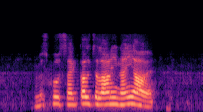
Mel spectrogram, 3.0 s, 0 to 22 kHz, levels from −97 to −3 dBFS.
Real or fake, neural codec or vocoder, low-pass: fake; codec, 16 kHz, 4.8 kbps, FACodec; 7.2 kHz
